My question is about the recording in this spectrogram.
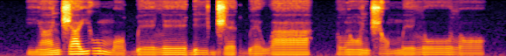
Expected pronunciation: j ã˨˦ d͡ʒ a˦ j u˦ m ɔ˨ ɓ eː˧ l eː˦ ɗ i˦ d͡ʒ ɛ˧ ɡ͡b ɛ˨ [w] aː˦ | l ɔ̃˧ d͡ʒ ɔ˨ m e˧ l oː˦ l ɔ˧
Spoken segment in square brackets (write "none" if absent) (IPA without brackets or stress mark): w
